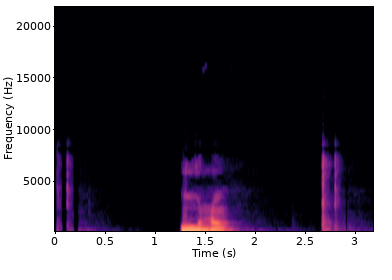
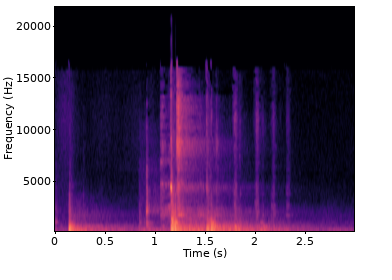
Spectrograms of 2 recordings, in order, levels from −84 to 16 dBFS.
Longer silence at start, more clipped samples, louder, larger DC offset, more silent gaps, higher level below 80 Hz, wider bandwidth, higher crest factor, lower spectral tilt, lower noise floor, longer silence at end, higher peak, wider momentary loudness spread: first, 1.25 s vs 0 s; neither; first, -13 LUFS vs -19 LUFS; neither; neither; second, -60 dBFS vs -32 dBFS; second, 7.8 kHz vs 17 kHz; about the same, 16 dB vs 20 dB; first, -8 dB/octave vs -4.5 dB/octave; first, -78 dBFS vs -40 dBFS; first, 0.45 s vs 0 s; about the same, -2 dBFS vs 0 dBFS; about the same, 24 LU vs 23 LU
